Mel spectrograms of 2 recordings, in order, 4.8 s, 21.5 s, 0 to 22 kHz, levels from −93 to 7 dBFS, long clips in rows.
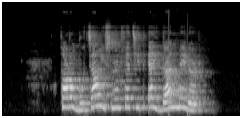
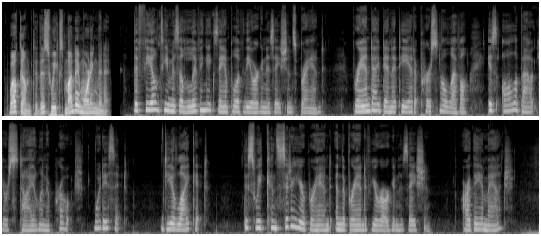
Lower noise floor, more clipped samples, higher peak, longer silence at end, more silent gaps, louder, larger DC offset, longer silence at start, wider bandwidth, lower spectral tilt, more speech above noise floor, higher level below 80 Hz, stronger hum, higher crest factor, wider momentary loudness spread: first, -72 dBFS vs -53 dBFS; neither; about the same, -2 dBFS vs 0 dBFS; first, 0.7 s vs 0 s; second, none vs 2.19-2.36 s; first, -16 LUFS vs -21 LUFS; neither; first, 1.2 s vs 0.15 s; second, 9.4 kHz vs 19 kHz; second, -3.5 dB/octave vs -5.5 dB/octave; first, 57 dB vs 32 dB; second, -64 dBFS vs -42 dBFS; neither; second, 16 dB vs 22 dB; second, 10 LU vs 15 LU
